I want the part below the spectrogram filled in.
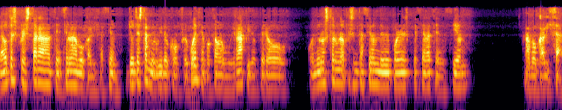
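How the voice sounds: A man speaks fast at a fairly low pitch, his fairly bright tone carrying a slightly husky edge and ordinary pitch variation.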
